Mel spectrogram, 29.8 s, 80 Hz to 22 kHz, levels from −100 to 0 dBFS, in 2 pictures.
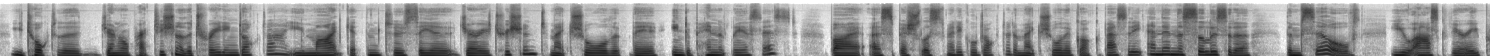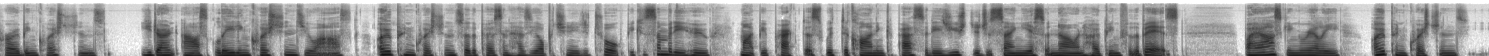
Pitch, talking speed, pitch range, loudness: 165 Hz, 180 wpm, 155-180 Hz, -18 LUFS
